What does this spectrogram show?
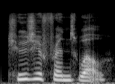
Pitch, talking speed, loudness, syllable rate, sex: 215 Hz, 210 wpm, -16 LUFS, 5.0 syllables/s, female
